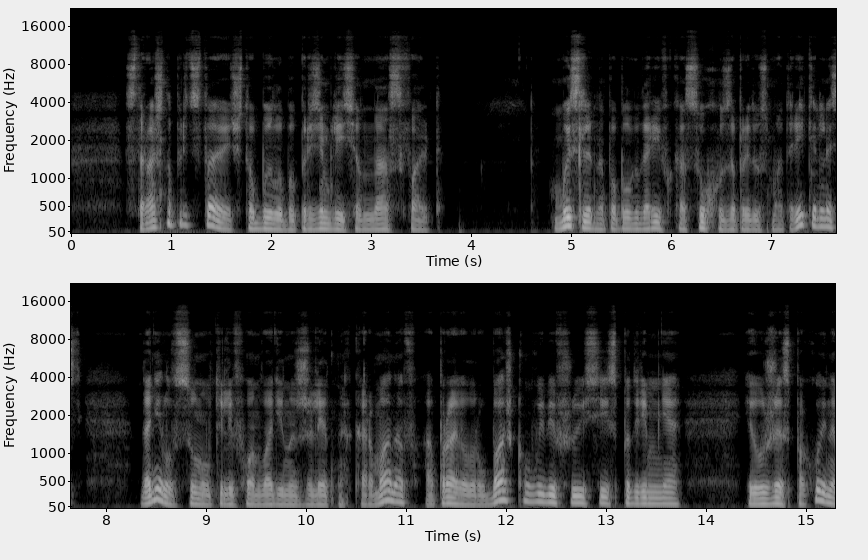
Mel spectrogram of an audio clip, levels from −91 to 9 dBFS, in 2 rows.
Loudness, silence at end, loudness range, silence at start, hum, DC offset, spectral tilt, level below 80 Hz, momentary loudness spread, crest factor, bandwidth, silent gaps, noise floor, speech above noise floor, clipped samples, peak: -33 LUFS; 0 s; 2 LU; 0.55 s; none; under 0.1%; -5.5 dB/octave; -54 dBFS; 9 LU; 20 dB; 14 kHz; none; -72 dBFS; 40 dB; under 0.1%; -12 dBFS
